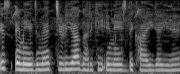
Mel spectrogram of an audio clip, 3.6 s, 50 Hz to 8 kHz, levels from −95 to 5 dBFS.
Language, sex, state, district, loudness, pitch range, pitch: Hindi, female, Bihar, Saharsa, -26 LUFS, 220-240 Hz, 225 Hz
